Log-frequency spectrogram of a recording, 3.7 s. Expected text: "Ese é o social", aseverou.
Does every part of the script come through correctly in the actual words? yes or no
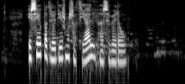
no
